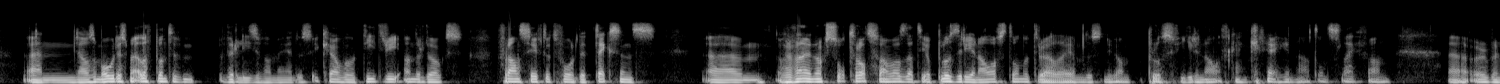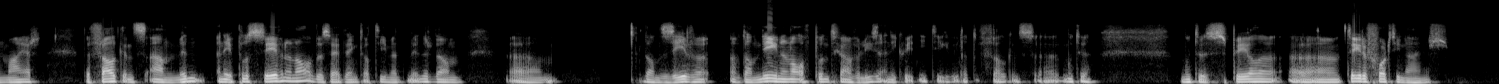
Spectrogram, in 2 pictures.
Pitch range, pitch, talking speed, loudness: 105-125 Hz, 115 Hz, 190 wpm, -18 LUFS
